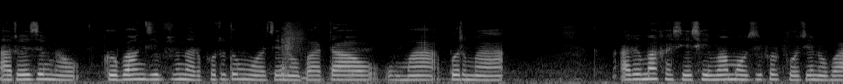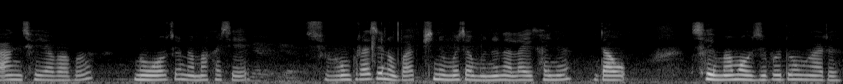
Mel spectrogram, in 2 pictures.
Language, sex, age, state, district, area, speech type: Bodo, female, 18-30, Assam, Kokrajhar, rural, spontaneous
